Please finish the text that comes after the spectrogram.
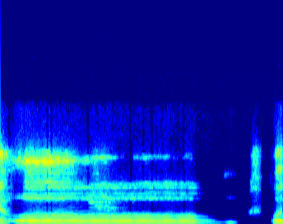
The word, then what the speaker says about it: ॐ: ध्वनि अब हम कहते ओम धनिए लेकिन ध्यान के लिए जो वह तीन की संख्या मक्का ओम है यह ईश्वर का निशान है वहां पर हमें ॐ का उच्चारण तीन मात्रा की करना है इसको धर्म तो दुष्कर्म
